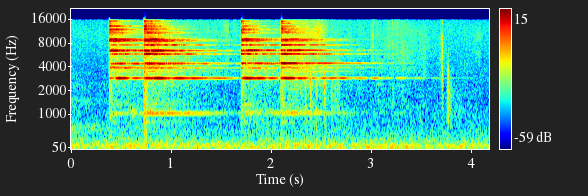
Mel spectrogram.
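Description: A small high-pitched bell struck four times, in two quick pairs about a second apart, each stroke ringing on and fading: the bell that signals the start of Mass.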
